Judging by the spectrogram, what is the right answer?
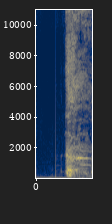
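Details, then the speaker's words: Single harsh, forceful cough after a brief quiet moment, from a person whispering during an ongoing asthma attack (seen by a doctor the day before) who says the attack is why they are coughing so hard. "Disclaimer, I am whispering because I am in the middle of a literal asthma attack and my asthma attack does not show. I went to the doctor just yesterday and I was legitimately in the middle of it. That's why I'm coughing so hard."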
